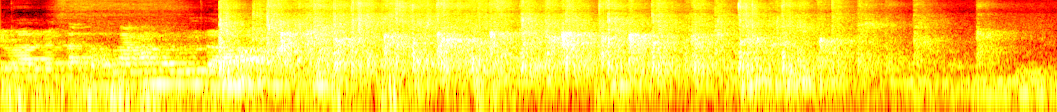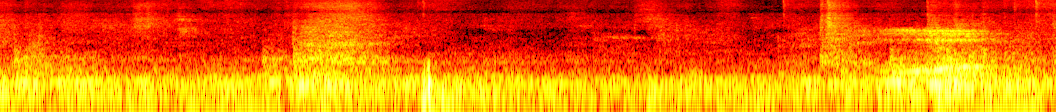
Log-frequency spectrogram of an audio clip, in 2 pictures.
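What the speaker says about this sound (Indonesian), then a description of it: "Kita tepuk tangan dulu dong." A class of children clapping their hands in a primary school lesson, a loud burst of quick, dense claps that stops after about four seconds and gives way to quieter room noise and voices.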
